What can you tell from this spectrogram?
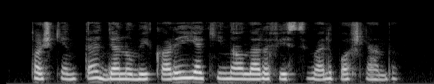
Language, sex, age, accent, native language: Uzbek, female, 12-17, Namangan, Uzbek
